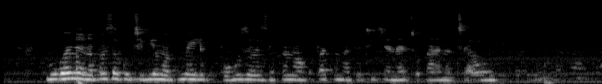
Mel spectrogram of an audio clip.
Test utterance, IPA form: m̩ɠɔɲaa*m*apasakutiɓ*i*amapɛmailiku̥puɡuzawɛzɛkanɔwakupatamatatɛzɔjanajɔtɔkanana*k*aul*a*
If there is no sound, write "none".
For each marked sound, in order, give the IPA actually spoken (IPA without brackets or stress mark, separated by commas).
n, i, t, i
